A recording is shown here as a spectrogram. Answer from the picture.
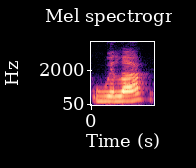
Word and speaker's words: villa: Via ab Villa Julii, and that should have a long A on the Villa there, sorry.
